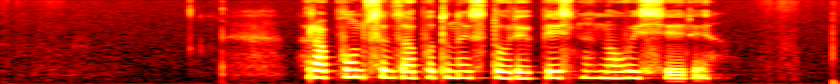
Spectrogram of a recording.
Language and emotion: Russian, neutral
